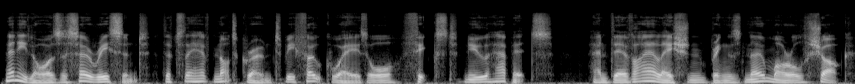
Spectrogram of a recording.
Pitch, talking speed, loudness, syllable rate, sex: 105 Hz, 175 wpm, -18 LUFS, 4.2 syllables/s, male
